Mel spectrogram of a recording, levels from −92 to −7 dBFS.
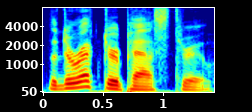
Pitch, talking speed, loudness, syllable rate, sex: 130 Hz, 165 wpm, -17 LUFS, 5.3 syllables/s, male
